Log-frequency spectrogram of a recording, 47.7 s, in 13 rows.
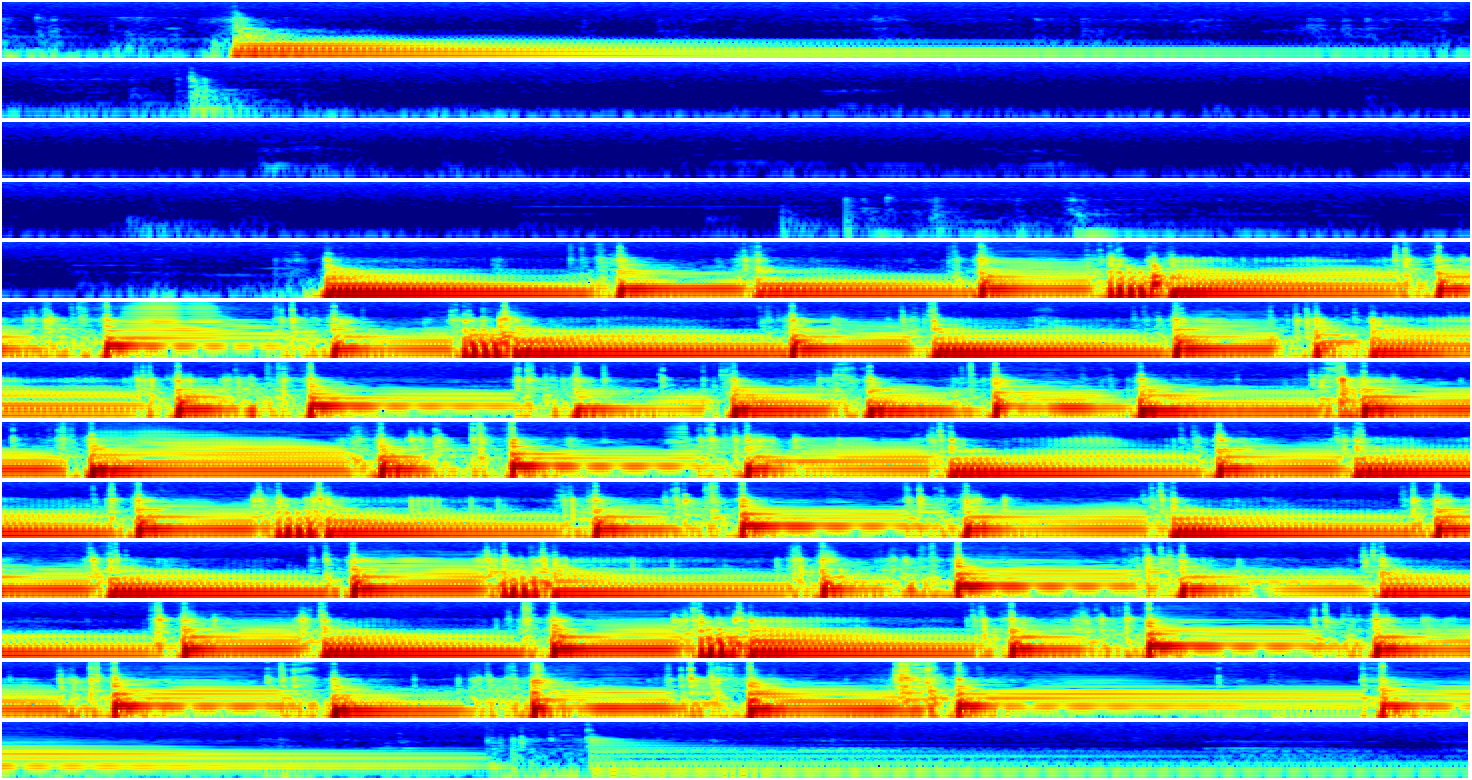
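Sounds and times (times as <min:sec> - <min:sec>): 
bass guitar recorded by direct input: 0:00.0 - 0:03.2, 0:15.4 - 0:47.6.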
